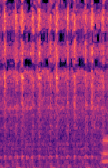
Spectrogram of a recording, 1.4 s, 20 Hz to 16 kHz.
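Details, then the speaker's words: Warm 1948 Studebaker Champion flathead six (thermostat open) at a lumpy idle with a missing beat: cylinder No. 6 confirmed dead by a cold exhaust pipe; owner suspects corroded, exposed plug wires/boots causing the miss. "Anyway, in the past, I've had corrosion issues and the plug wires cause misses like this on flatheads."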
